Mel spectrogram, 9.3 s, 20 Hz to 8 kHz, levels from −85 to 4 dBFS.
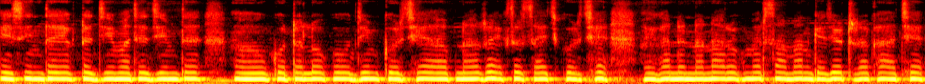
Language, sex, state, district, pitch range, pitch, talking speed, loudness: Bengali, female, West Bengal, Purulia, 210-215 Hz, 210 Hz, 145 wpm, -10 LUFS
